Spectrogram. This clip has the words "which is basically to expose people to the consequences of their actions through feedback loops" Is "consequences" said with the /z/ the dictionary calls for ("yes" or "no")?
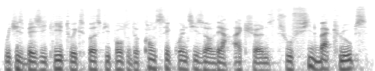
yes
